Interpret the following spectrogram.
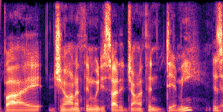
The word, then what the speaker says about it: Demme: We decided Jonathan Demme is how you say it.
